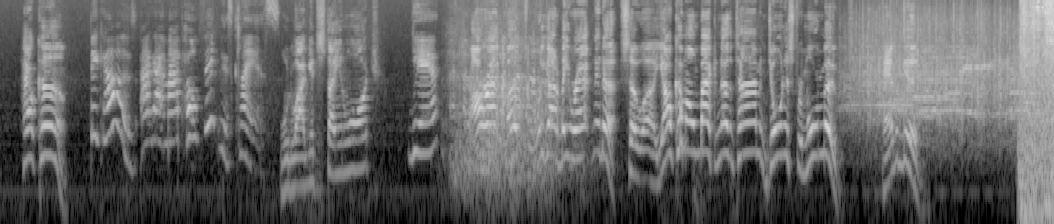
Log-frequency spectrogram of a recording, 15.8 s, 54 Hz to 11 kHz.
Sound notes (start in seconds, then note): 6.7 audience laughs; 12.5 audience cheers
